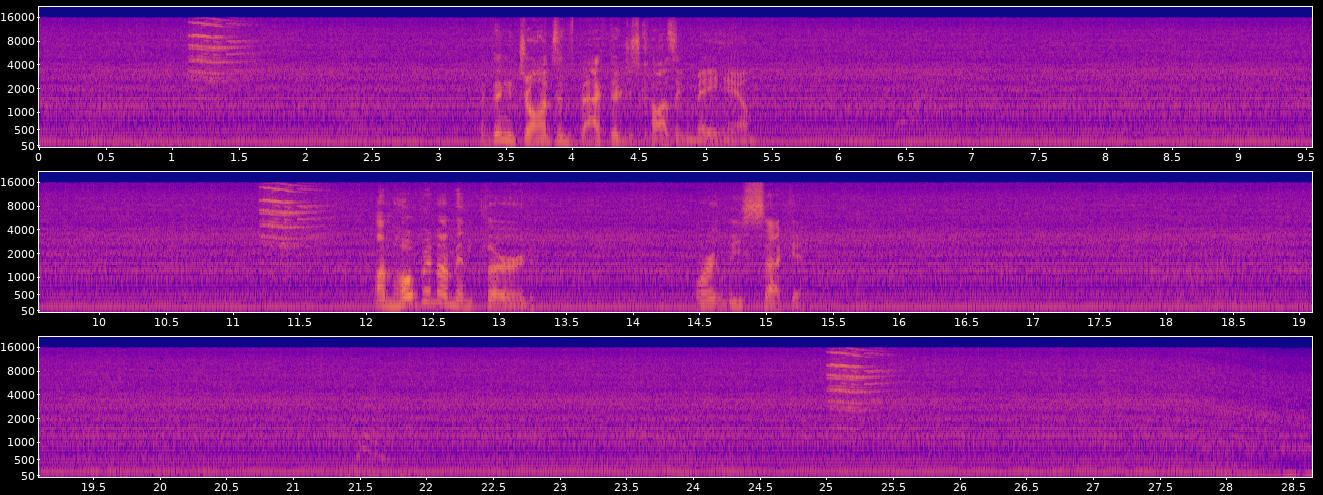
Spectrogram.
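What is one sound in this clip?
A small motor engine hums steadily.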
